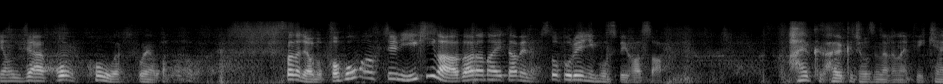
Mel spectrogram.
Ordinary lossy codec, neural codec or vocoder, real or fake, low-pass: none; codec, 16 kHz, 0.7 kbps, FocalCodec; fake; none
